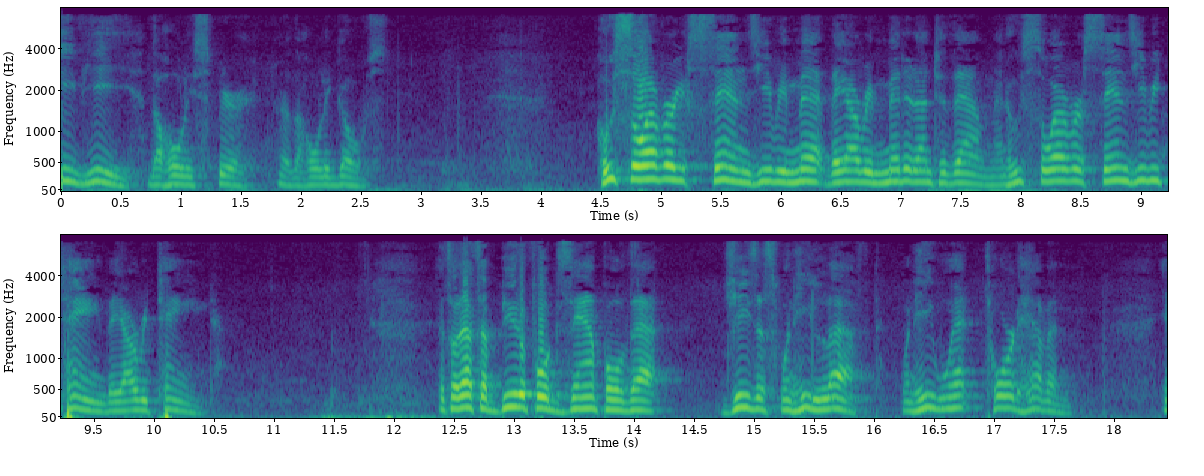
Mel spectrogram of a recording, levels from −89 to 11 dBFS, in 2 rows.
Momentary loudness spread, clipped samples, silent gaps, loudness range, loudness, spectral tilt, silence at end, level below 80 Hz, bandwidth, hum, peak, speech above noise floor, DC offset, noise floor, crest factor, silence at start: 15 LU; under 0.1%; none; 10 LU; -15 LUFS; -8 dB/octave; 0 s; -34 dBFS; 7.4 kHz; none; 0 dBFS; 32 dB; under 0.1%; -46 dBFS; 16 dB; 0 s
